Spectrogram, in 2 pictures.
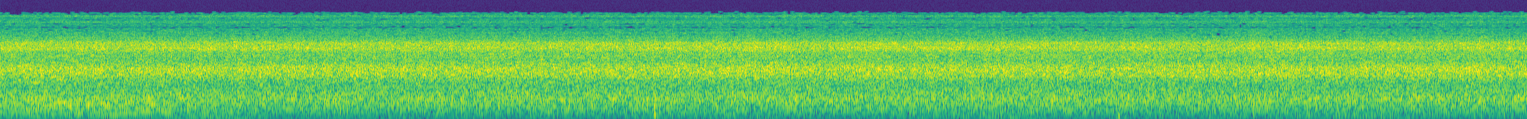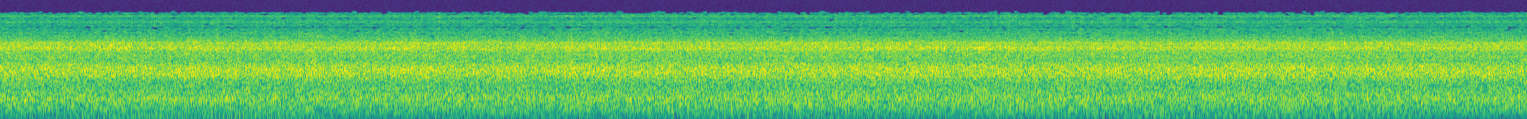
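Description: River water rushing over rocks and small rapids, a steady, even wash of noise.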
